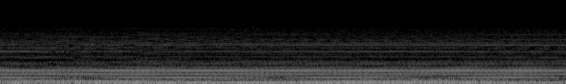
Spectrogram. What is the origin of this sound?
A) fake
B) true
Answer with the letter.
B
